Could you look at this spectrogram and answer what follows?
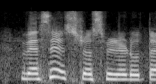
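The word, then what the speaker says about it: oestrus: ठीक, किस समय डाला जाता है, तो वो है होता है ऑस्ट्रस एस्ट्रस, अब बोलते हैं क्योंकि एस्ट्रस ओ साइलेंट होता है, ओ हट ही गया है इसमें से, एस्ट्रस पीरियड में बॉडी में इंट्रोड्यूस करा दिया जाता है सेमेन.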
